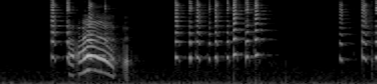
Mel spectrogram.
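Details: Chihuahua named Cedric indoors howling a love song to his ducky towel: a rising-falling wavering howl, then rapid squeaky yips in quick bursts, a short pause and more high yips.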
